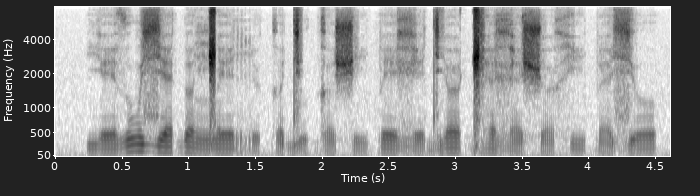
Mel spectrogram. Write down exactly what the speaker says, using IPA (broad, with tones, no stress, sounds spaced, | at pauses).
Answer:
j e˧ ð u˥ zʲ ɛ˥ ɠ ə˥˧ ŋ͡ǁ e˥ r ʏ˧˩ k ə˧ dʲ u˧˩ ɡ ə˧˩ ʃ i˧ p e˥˧ ɣ e˧ d j œ˥˧ ɡ͡ǁ ɛ˥˧ ɣ ɛ˧ ʃ œ˧ x i˥˧ p ɛ˧˩ zʲ ʊ˥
